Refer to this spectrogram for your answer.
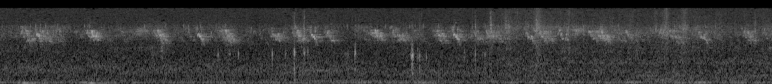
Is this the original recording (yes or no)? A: yes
